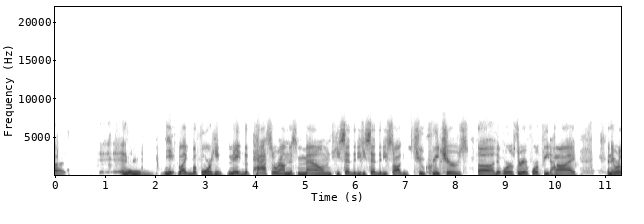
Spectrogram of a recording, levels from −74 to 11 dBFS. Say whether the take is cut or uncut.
cut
